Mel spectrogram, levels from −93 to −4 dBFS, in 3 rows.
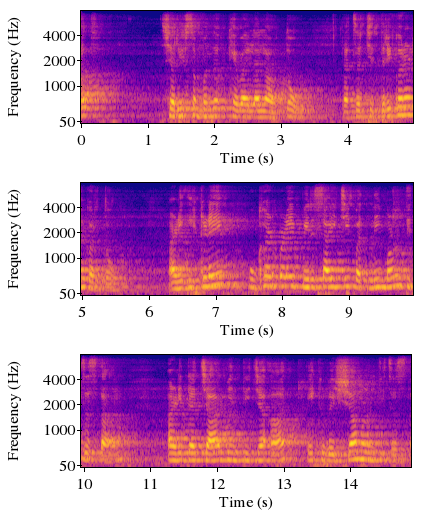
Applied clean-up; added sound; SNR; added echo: none; none; none; reverberation time 2.4 s.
